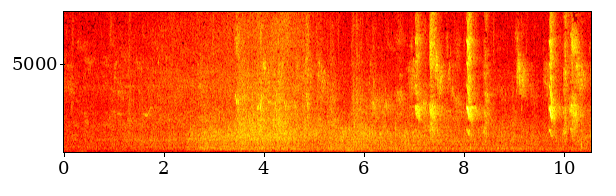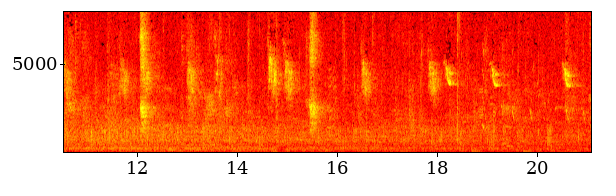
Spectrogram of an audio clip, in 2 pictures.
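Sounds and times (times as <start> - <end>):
birds squawking: 6.2 - 14.2, 15.3 - 15.9.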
